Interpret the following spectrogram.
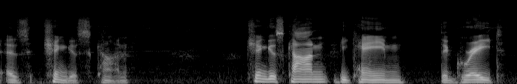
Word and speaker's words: Chinggis Khan: We know him as Chinggis Khan in English, or more appropriately in Mongolian pronunciation as Chinggis Khan.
